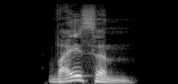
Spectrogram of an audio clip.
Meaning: dative singular of Weißer
- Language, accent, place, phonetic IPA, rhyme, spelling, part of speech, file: German, Germany, Berlin, [ˈvaɪ̯sm̩], -aɪ̯sm̩, Weißem, noun, De-Weißem.ogg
